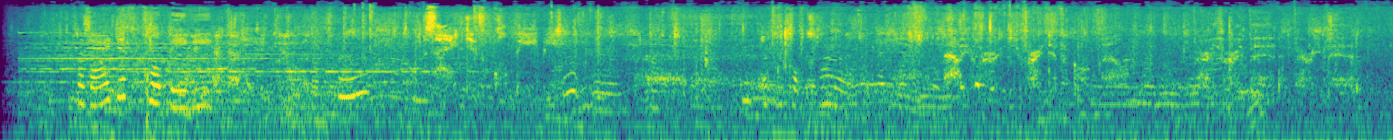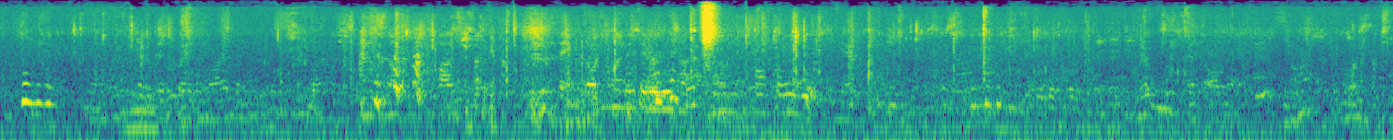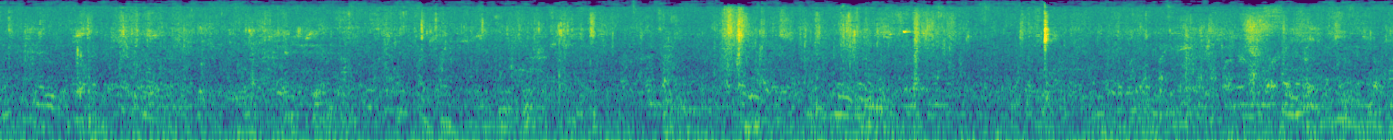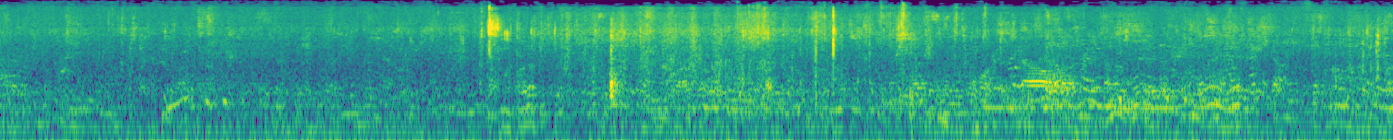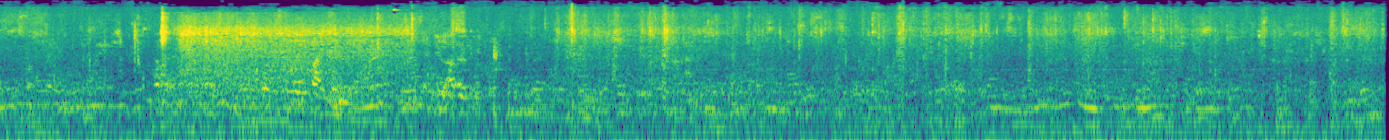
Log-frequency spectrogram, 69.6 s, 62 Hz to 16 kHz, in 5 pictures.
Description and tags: A trip to the movies recorded with DS-40 and edited with Wavosaur. Audience ambiance before the movie.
